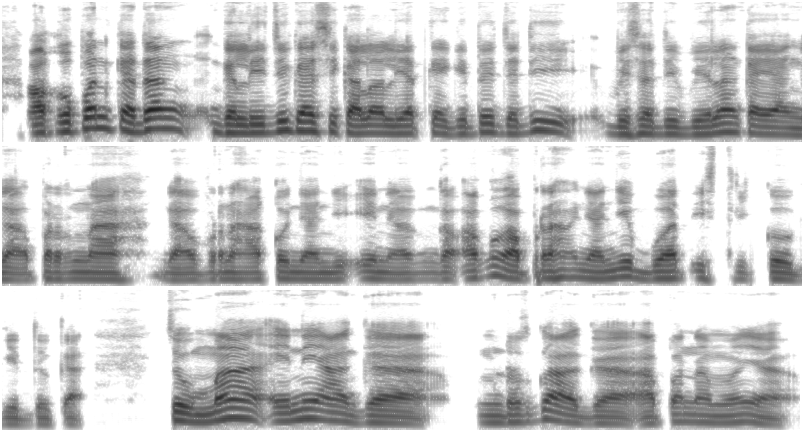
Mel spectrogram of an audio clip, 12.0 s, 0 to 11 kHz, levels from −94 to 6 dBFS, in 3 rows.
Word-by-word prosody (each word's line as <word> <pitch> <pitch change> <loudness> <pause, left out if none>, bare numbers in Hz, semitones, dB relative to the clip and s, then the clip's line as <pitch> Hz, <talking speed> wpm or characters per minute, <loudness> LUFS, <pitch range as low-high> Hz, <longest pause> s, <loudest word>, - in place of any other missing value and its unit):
aku 165 +5 +5
pun 230 0 +7
kadang 215 +1 +7 0.2
geli 150 0 +3
juga 185 -2 +4
sih 165 - -4
kalau 145 -1 +4
lihat 140 +1 -1
kayak 135 -2 -4
gitu 160 +5 -2
jadi, 185 +8 -3 0.3
bisa 130 +1 -3
dibilang 130 +5 0
kayak 130 -6 0
nggak 100 -3 -3
pernah 110 -2 -3 0.2
nggak 105 -1 -4
pernah 115 -1 -6
aku 115 +1 -4
nyanyiin 115 0 -6
ya 105 - -6
nggak 110 +2 -7
aku 130 +8 -3
nggak - - +3
pernah 125 +2 -2
nyanyi 130 +3 -3
buat 125 +2 0
istriku 115 -4 -7
gitu 95 -1 -11
Kak. - - -9 0.4
Cuma 155 +6 +3
ini 165 +7 -1
agak, 120 -8 0 0.2
menurutku 125 +2 -7
agak 105 -1 -1
apa 130 +6 -5
namanya, 125 0 -6
125 Hz, 185 wpm, -22 LUFS, 115-150 Hz, 0.4 s, pun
